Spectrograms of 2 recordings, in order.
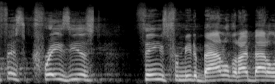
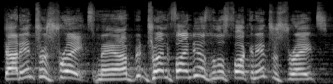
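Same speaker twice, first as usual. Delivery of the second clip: mock frantic complaint; 7 semitones higher than usual. People griping to the speaker about rates, in a mock frantic voice. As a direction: ham up a stressed-out investor griping. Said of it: "People coming up to me telling".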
